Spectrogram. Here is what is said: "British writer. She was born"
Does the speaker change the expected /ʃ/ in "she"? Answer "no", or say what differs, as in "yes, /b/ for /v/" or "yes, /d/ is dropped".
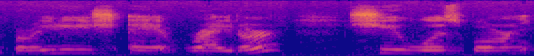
no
